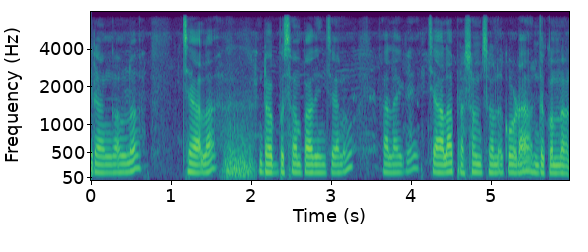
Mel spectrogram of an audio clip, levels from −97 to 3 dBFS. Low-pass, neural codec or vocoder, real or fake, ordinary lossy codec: 7.2 kHz; none; real; none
